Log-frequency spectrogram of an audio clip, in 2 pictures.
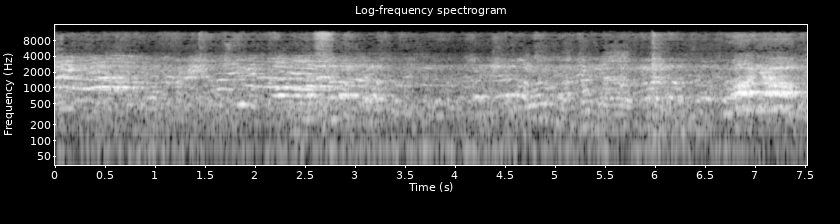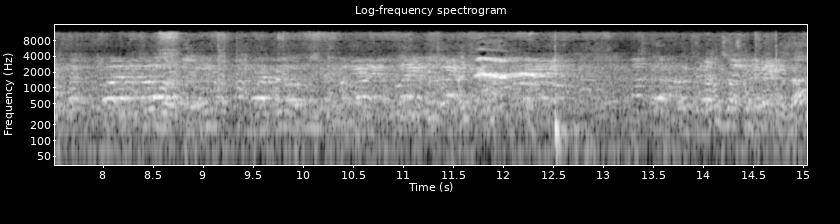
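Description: A crowd of spectators chatters and murmurs outdoors.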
